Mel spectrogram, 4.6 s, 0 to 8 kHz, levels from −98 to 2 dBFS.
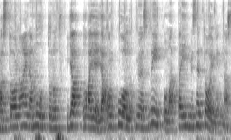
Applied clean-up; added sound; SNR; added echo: none; Rattle; 13 dB; reverberation time 0.6 s.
